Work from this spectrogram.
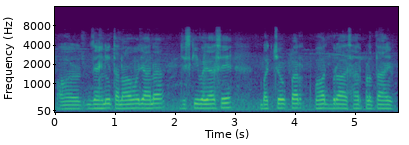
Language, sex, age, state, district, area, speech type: Urdu, male, 18-30, Maharashtra, Nashik, urban, spontaneous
